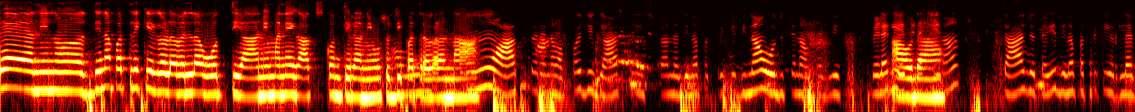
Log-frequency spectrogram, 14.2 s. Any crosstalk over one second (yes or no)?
no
